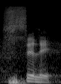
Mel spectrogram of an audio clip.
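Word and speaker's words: SIYLI: yourself Leadership Institute and it's pronounced as silly so get silly and it's true by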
